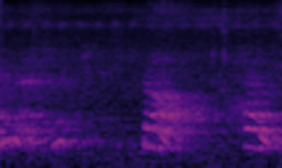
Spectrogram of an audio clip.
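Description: A dog yelping in short cries, each falling in pitch, about one a second.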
